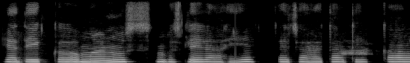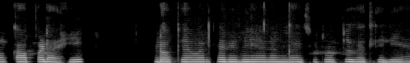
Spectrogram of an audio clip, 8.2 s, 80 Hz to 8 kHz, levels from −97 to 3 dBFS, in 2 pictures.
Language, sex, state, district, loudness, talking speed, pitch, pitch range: Marathi, female, Maharashtra, Sindhudurg, -34 LUFS, 130 wpm, 255 Hz, 245-260 Hz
